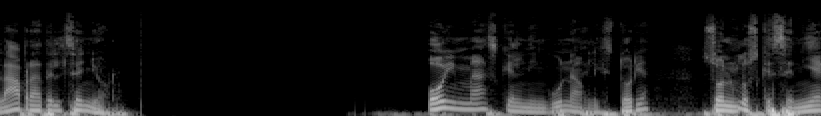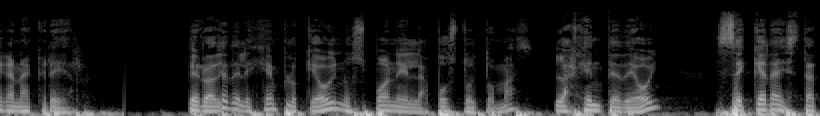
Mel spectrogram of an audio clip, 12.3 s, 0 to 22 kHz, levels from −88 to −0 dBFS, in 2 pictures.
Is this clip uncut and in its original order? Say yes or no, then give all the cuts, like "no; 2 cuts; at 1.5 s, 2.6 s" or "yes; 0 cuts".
no; 4 cuts; at 4.3 s, 5.5 s, 7.8 s, 10.3 s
